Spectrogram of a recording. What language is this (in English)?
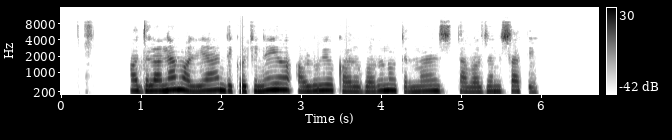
Pashto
